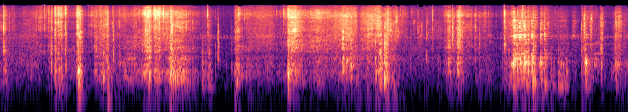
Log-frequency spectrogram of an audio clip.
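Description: Packing tape on a cardboard box being scraped and slit open with a small hand tool: irregular scratchy strokes with cardboard crackling and a few sharp clicks.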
